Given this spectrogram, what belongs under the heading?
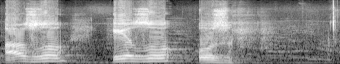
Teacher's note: یہ حرف ضاد ہمیشہ موٹی پڑھی جائے گی، بریک نہیں پڑھی جائے گی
